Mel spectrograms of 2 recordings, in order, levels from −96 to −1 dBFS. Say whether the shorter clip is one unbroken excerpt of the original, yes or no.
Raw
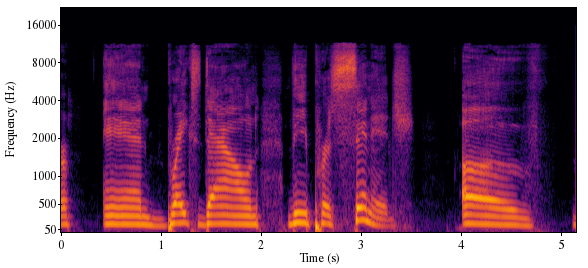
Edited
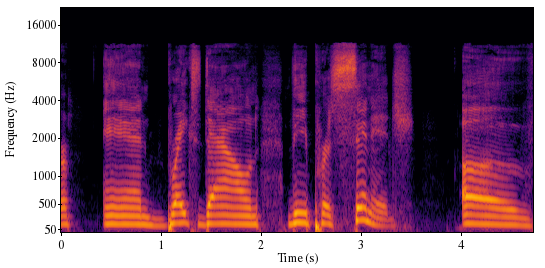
yes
